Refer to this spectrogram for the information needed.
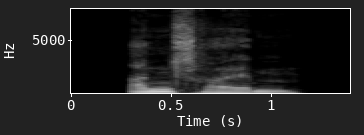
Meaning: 1. gerund of anschreiben 2. cover letter
- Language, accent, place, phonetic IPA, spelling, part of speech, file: German, Germany, Berlin, [ˈanˌʃʁaɪ̯bn̩], Anschreiben, noun, De-Anschreiben.ogg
